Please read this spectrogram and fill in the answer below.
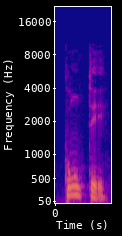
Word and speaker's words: compter: Remember pronounce here and then together produce the nasal on compter compter regarder vers regarder vers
